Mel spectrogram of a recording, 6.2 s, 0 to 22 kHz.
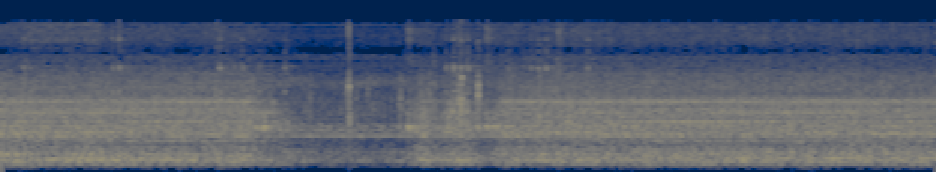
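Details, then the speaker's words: DIY CNC machine with servo motors on GeckoDrive drives (48V on 60V motors) moving its axes: quiet, low servo hum and soft whirs, no grinding; runs well, slight vibration at end of travel. "So it's very quiet. Really not making any noise here, it's just a little, you hear the motors a little bit, but other than that, it's actually running quite well."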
